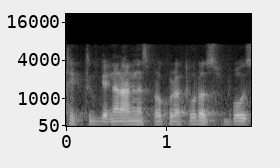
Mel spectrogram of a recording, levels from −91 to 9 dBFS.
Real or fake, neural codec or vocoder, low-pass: fake; codec, 16 kHz in and 24 kHz out, 0.8 kbps, FocalCodec, streaming, 65536 codes; 7.2 kHz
